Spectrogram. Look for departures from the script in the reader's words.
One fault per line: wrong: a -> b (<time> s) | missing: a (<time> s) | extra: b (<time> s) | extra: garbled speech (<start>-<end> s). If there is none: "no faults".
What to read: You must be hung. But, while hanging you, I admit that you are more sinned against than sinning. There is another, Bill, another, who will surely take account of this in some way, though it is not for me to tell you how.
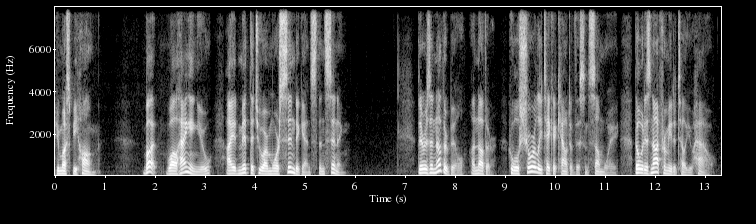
no faults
